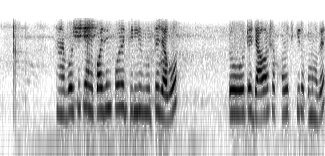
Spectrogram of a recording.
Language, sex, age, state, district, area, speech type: Bengali, female, 18-30, West Bengal, Malda, urban, conversation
